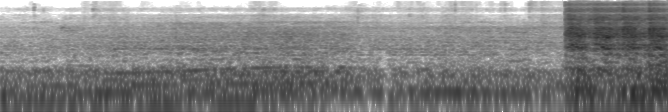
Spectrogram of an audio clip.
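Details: Diesel truck after bleeding air from the fuel system: uneven low churning as the starter turns the engine over, then a sudden louder rush near the end as it tries to fire.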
